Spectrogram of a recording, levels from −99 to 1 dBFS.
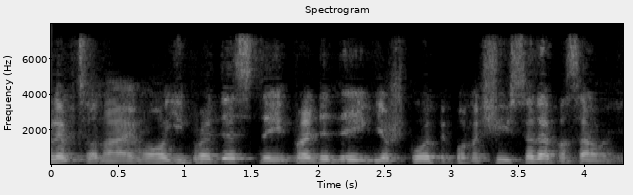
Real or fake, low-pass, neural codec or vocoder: fake; 7.2 kHz; codec, 16 kHz, 1.1 kbps, Voila-Tokenizer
